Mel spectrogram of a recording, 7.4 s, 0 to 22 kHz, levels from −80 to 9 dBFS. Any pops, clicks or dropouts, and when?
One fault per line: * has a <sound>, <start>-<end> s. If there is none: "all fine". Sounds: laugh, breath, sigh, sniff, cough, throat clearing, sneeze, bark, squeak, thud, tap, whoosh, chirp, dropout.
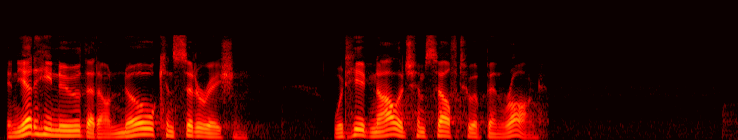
all fine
